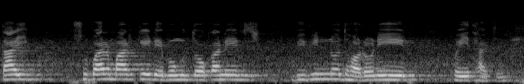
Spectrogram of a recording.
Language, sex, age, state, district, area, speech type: Bengali, female, 30-45, West Bengal, Paschim Medinipur, rural, spontaneous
